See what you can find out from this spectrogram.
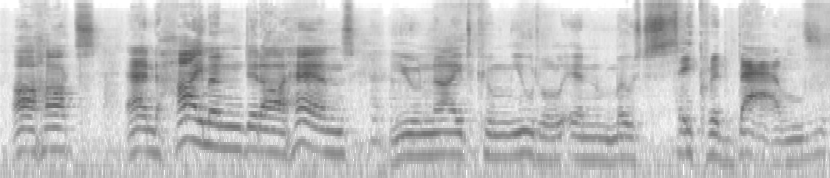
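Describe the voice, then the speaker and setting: A man's voice: high voice, bright, forceful tone, slight background noise, exaggerated voice. A man playing a weary, devoted old king declaiming rhymed verse in a theatrical radio play. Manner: grand, theatrical, deliberate.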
